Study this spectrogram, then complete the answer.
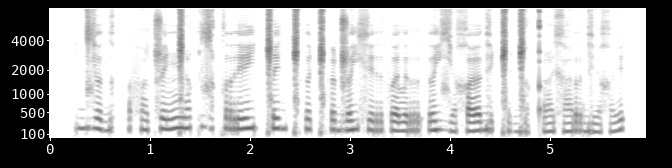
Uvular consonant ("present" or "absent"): present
